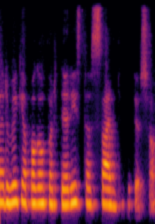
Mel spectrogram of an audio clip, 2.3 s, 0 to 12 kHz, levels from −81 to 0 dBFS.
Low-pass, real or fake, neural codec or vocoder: 10.8 kHz; fake; codec, 24 kHz, 0.9 kbps, DualCodec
